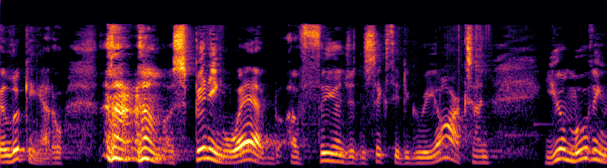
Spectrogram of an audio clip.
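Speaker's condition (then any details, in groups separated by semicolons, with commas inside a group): No condition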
